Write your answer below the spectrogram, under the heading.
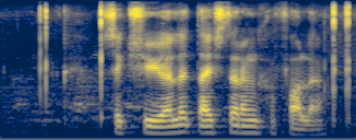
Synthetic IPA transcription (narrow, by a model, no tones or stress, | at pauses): sɛksyeːlətœɥstəɾəŋχəfɐlə̰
